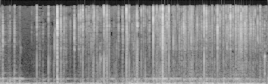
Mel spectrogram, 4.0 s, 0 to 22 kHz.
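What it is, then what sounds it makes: Metal mesh microphone grille being scratched. Long acrylic nails on both hands scratch a hollow black metal mesh microphone grille, producing a dense stream of rapid, crackling scratches over a heavy low rumble. A steady hum near 273 Hz runs underneath, while many brief broadband clicks flash up into the high range.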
